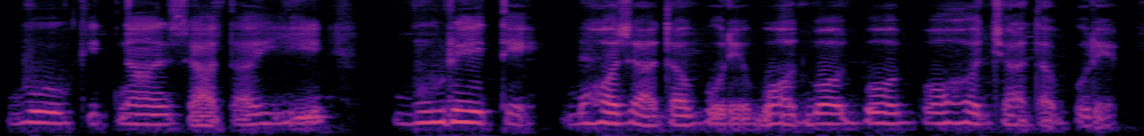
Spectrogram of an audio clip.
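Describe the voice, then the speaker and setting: Casual woman storyteller; chatty and repetitive, gravelly, mellow-dark tone. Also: lowish voice, flat delivery, normal speed.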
